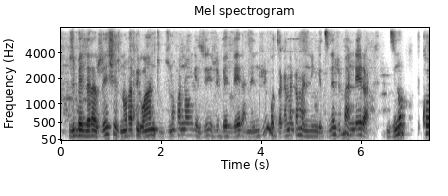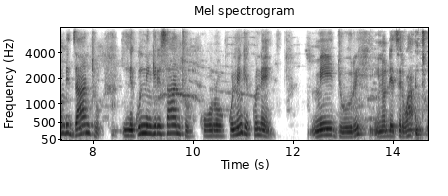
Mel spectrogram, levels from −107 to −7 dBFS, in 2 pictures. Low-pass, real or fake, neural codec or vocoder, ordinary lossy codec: 7.2 kHz; real; none; Opus, 32 kbps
